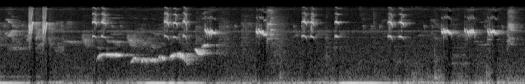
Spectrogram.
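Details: Konin lure song with filler, used to draw out caged birds: a wavering whistled phrase stepping downward, then high short chirps, with clicks and a low droning background.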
